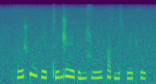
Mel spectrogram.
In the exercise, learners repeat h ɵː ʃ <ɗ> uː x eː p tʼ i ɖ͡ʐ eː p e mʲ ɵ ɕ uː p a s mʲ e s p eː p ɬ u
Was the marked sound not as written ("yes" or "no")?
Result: no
